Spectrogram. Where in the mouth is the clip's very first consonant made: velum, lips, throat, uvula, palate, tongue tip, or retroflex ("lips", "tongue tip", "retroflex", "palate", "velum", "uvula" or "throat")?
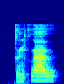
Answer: velum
